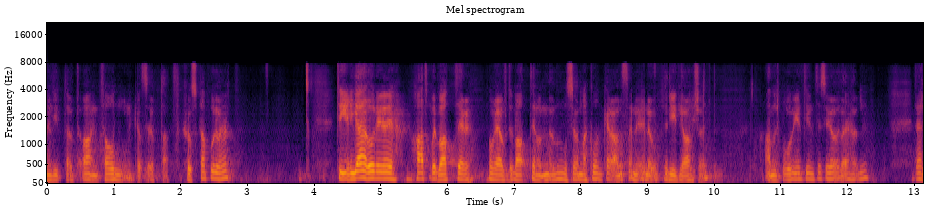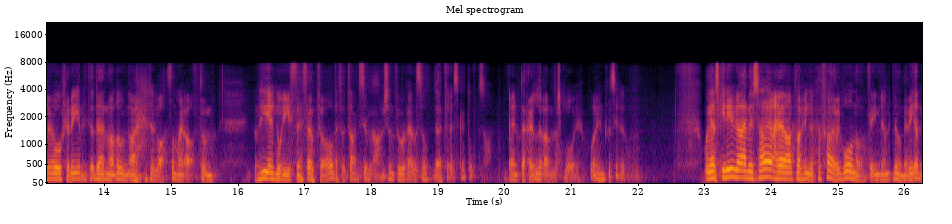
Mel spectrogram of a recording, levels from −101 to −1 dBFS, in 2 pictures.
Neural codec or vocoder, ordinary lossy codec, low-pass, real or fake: codec, 16 kHz, 0.5 kbps, FreqCodec, larger model; none; none; fake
